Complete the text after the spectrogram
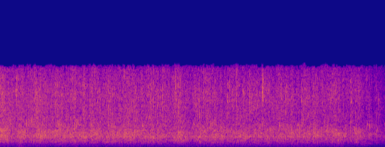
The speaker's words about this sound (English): I would, in fact, like to thank all the debaters and the audience for their very good work this evening. I think we could give them another round of enthusiastic applause.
